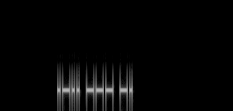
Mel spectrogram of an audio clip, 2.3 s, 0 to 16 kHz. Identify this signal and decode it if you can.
Morse code, heard as a keyed tone, about 50 wpm, 700 Hz. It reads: LON
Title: Top Three Letter Combinations in Words 50wpm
